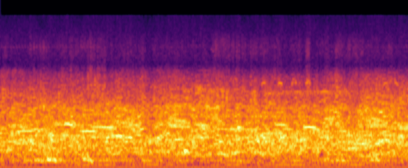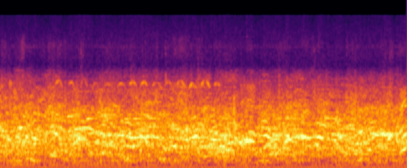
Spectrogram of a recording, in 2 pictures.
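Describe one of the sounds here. A large crowd of men and women chatters loudly close by.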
